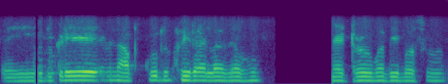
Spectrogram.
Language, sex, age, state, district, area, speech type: Marathi, male, 30-45, Maharashtra, Nagpur, rural, conversation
